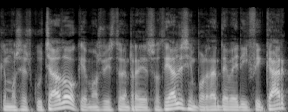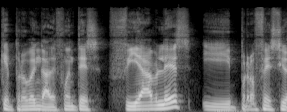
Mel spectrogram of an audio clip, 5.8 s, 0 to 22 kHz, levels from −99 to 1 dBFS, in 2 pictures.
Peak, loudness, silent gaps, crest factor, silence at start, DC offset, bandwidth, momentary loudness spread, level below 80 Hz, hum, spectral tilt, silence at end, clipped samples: -6 dBFS; -22 LUFS; none; 16 dB; 0 s; under 0.1%; 16 kHz; 7 LU; -46 dBFS; none; -6 dB/octave; 0 s; under 0.1%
